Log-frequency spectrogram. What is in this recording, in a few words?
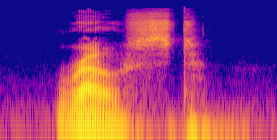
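"roast", American English; gcompris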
